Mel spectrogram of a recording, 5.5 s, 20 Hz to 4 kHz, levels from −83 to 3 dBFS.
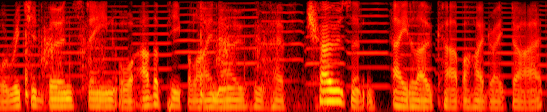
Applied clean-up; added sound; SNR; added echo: none; Skateboard + Trumpet; 12 dB; none.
